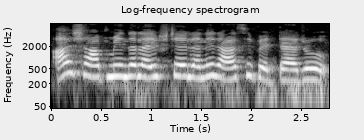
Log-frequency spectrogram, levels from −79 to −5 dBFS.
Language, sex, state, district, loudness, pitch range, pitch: Telugu, female, Andhra Pradesh, Annamaya, -13 LUFS, 265-320 Hz, 305 Hz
